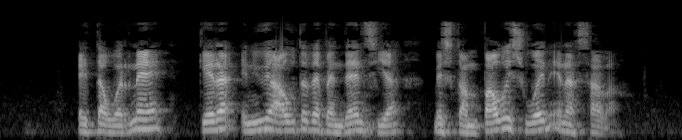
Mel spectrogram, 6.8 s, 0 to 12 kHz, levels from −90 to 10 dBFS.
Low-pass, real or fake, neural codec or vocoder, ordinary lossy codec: 7.2 kHz; real; none; AAC, 32 kbps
